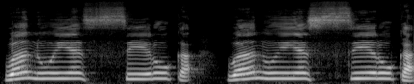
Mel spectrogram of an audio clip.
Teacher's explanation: jangan lupa sinnya bertasydid. Maka jangan lupa tekan dan tahan.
